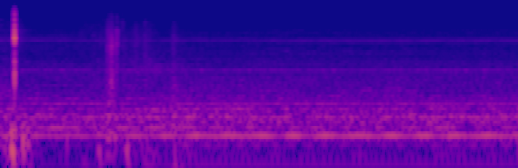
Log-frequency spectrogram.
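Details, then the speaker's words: Refrigerator freezer fan after reassembly, following removal of ice build-up around the fan that had caused a loud helicopter-like rattle; now a quiet, steady hum with faint high whine and soft clicks, running normally again. "so far so good very nice this sounds like what it used to sound like"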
